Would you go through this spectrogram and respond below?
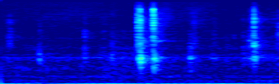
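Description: Quiet keystrokes tap on a computer keyboard in a brief irregular burst over a low steady hum, with no talking.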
